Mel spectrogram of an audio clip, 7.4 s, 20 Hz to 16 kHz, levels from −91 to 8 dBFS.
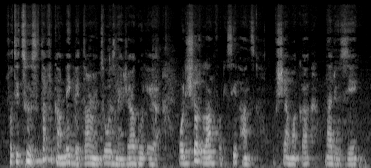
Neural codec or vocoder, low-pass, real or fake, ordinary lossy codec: vocoder, 44.1 kHz, 128 mel bands every 256 samples, BigVGAN v2; 14.4 kHz; fake; AAC, 64 kbps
